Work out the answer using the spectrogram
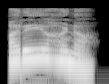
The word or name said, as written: ಅರೆಯಹಣ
